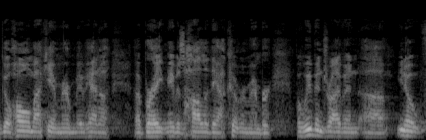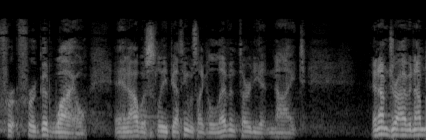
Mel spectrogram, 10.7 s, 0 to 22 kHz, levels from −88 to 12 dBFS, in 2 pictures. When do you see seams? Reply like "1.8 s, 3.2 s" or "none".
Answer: none

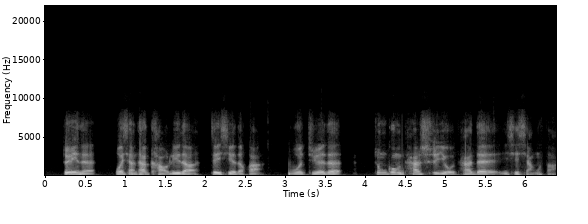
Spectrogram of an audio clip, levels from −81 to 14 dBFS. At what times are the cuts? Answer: 2.9 s

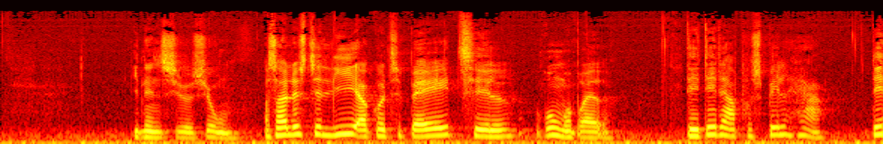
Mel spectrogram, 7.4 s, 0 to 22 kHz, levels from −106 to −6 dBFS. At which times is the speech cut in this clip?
2.1 s, 5.7 s

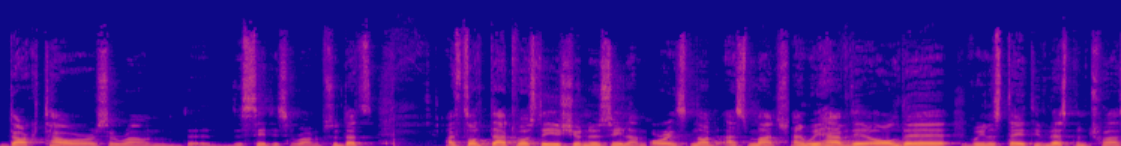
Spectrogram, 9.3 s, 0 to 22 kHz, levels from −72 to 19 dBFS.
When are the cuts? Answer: 5.4 s, 6.5 s

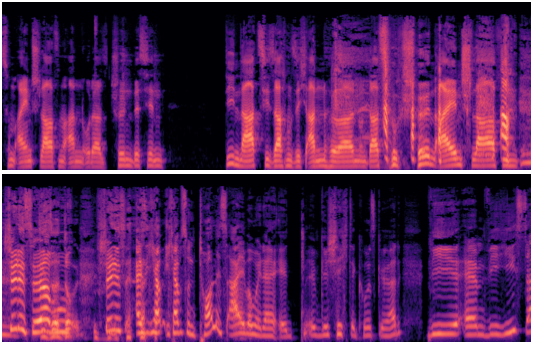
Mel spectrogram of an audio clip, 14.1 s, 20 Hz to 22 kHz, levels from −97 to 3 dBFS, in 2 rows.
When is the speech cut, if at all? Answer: 1.4 s

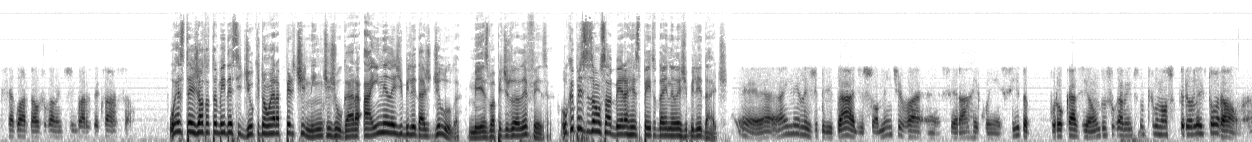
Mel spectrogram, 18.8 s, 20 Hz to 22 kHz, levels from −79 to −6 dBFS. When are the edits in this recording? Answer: 11.0 s

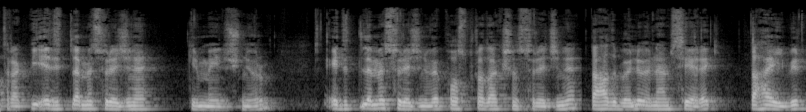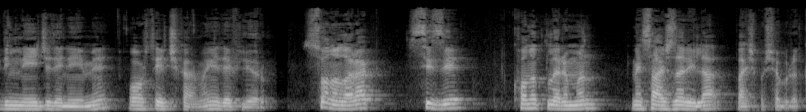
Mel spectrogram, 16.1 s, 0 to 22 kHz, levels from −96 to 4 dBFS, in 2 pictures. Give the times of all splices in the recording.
3.2 s

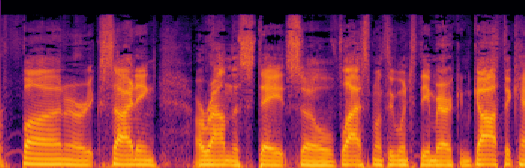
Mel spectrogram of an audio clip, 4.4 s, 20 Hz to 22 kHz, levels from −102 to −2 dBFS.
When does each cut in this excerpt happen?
2.8 s

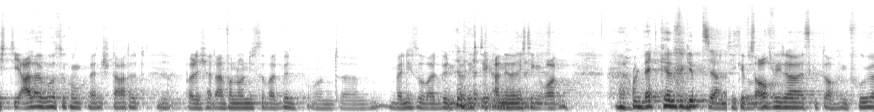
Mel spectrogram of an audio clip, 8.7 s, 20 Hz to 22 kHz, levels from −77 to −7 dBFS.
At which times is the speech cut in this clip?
4.5 s, 7.3 s

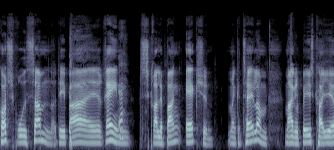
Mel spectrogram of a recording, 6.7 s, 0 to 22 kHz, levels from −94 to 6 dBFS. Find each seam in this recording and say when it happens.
none

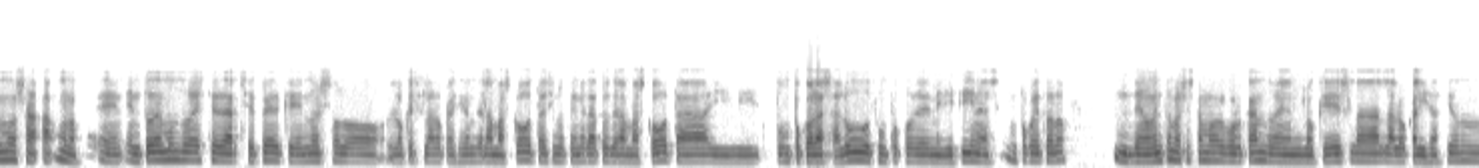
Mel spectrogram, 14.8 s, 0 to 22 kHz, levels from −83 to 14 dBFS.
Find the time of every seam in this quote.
none

